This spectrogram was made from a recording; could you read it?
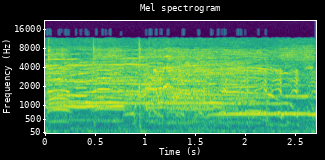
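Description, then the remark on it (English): A loud outdoor crowd at a Froggy 101 radio tailgate cheers and whoops after a man plays a hammer game, a dense wash of overlapping voices and shouts holding steady for a few seconds. “I'm not sure if what he did was good, but the crowd reacted to it.”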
